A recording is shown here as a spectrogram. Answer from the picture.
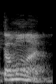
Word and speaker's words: Tamil Nadu: You pronounce it the right way. Yeah, Tamil Nadu.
